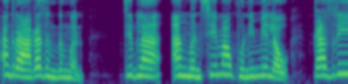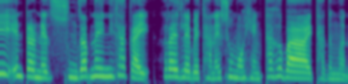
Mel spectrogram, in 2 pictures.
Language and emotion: Bodo, angry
